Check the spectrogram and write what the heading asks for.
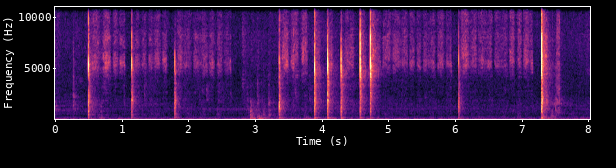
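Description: Chalk writing on a blackboard: faint, irregular taps and scratches as the chalk strokes letters, bunched together in the middle, with a sharper tap shortly before the end.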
